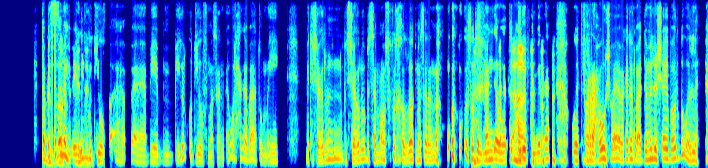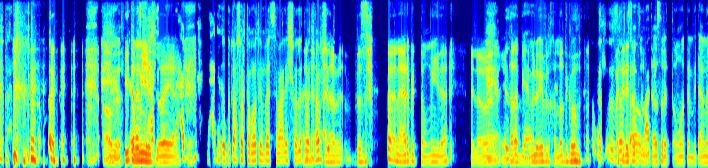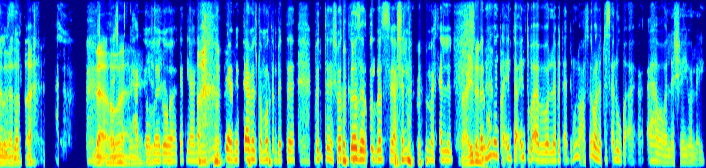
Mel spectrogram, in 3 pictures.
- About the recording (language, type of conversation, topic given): Arabic, podcast, ايه طقوس القهوة والشاي عندكم في البيت؟
- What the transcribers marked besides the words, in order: chuckle; laughing while speaking: "آه"; laugh; laugh; laughing while speaking: "والَّا والَّا"; laughing while speaking: "آه، بيبقى في تمويه شوية"; laugh; unintelligible speech; distorted speech; laughing while speaking: "بالض أنا عارف التمويه ده"; laughing while speaking: "بالضبط آه"; unintelligible speech; laughing while speaking: "جوّه"; chuckle; laughing while speaking: "بتاع"; laughing while speaking: "عشان"; laugh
